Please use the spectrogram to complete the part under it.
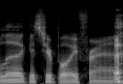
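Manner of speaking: ordinary delivery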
